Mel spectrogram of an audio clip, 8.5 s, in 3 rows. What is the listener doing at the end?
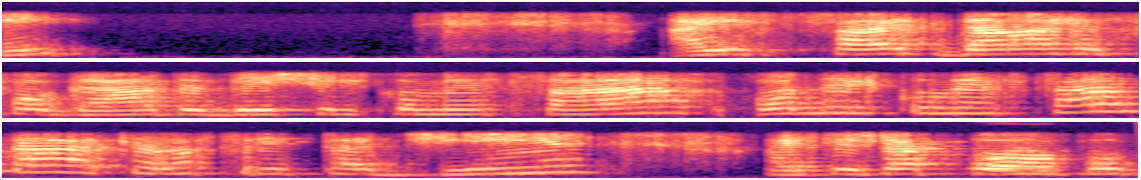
listening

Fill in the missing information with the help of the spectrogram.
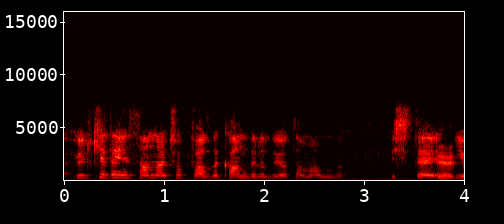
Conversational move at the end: listening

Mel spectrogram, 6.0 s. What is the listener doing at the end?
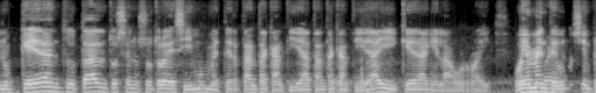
listening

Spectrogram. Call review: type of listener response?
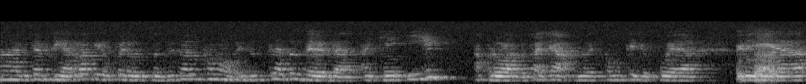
listening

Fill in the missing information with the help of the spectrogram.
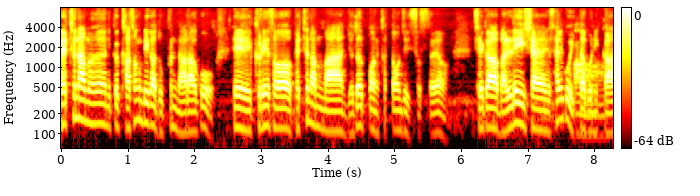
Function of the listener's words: listening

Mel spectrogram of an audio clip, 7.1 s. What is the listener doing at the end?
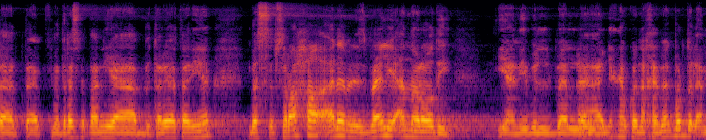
listening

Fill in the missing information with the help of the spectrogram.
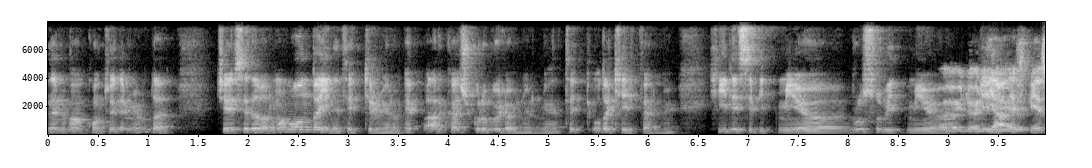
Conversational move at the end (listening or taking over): taking over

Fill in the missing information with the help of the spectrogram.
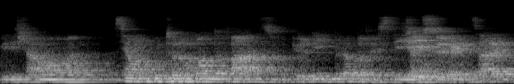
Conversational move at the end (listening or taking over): listening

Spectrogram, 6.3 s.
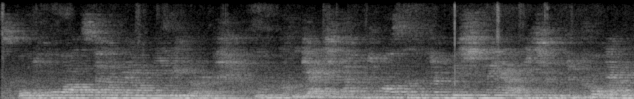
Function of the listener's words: listening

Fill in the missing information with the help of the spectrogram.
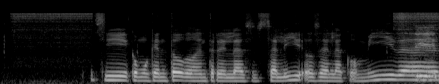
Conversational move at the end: taking over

